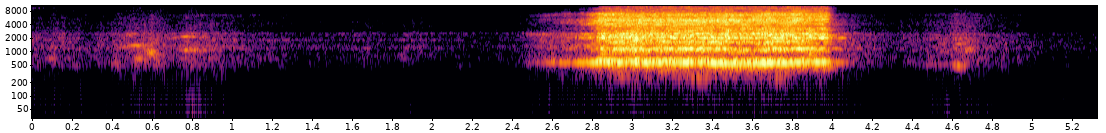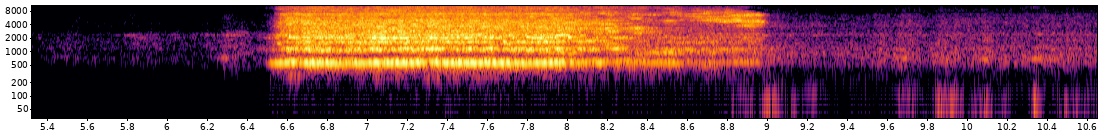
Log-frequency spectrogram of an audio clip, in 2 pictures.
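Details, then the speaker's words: 1979 Lincoln Continental, first run after 32 years stored, revving for an Italian tune-up: two shrill steady squeal bursts rising with each rev, fading at idle; suspected smog pump, later confirmed by screwdriver stethoscope. Engine squeal. "That sounds horrible, don't it? Not sure, but it could be that smog pump too."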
